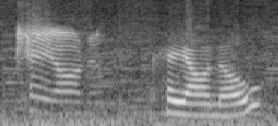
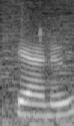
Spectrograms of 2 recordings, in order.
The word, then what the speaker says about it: Keanu: Keanu. Keanu. I looked it up. It's how you say it.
